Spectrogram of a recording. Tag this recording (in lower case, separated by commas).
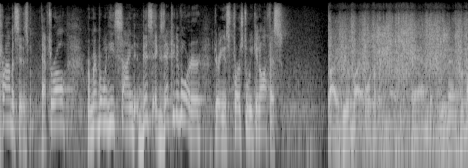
speech, male speech, narration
